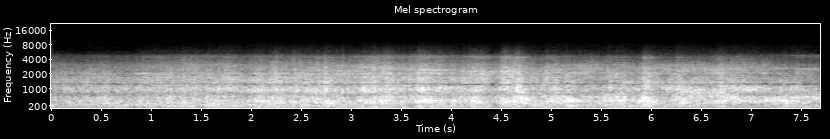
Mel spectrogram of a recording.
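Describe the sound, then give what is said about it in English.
A steady, broad roar of a formation of shining silver jet planes over Williams Field, pitching out into the landing traffic pattern. Loud and sustained throughout with slight swells, like several planes passing overhead together. No one speaks. “Williams Field, Willie Airpatch, you stand your first day, mouth open, eyes gaping, as above a formation of planes roar over the field in tight, shining silver formation, pitch out into the landing traffic pattern and single file their way in.”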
